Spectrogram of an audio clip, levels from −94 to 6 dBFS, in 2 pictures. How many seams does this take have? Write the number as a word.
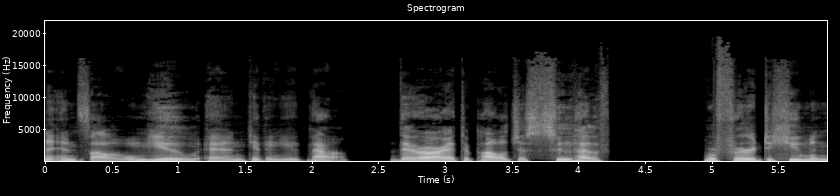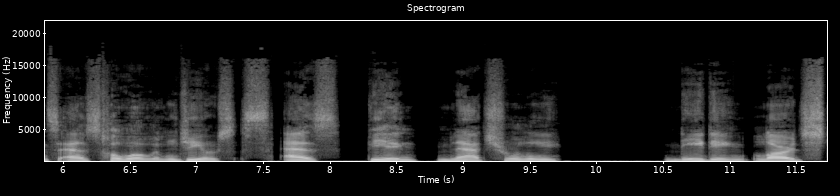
two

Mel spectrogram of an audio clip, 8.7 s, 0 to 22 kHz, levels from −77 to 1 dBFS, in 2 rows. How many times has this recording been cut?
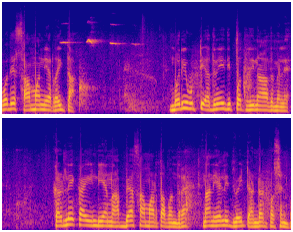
zero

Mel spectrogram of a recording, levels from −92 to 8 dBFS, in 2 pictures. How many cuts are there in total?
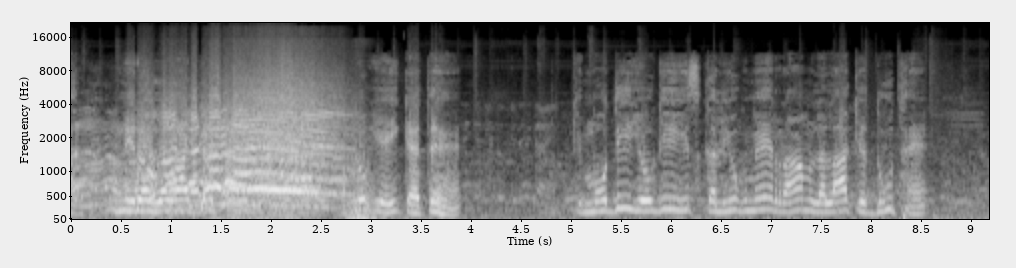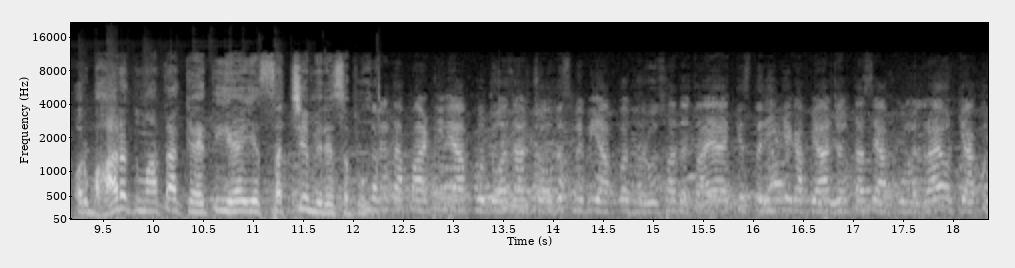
two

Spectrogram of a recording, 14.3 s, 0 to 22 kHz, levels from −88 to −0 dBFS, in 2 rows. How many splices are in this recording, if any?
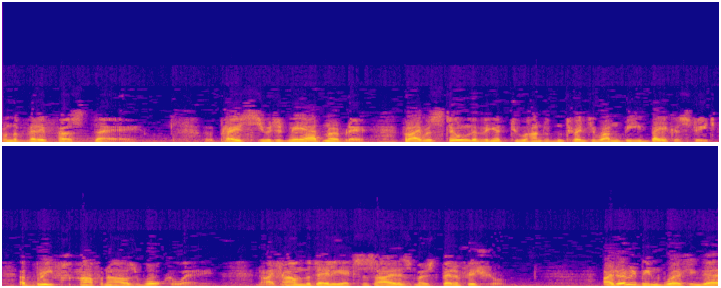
one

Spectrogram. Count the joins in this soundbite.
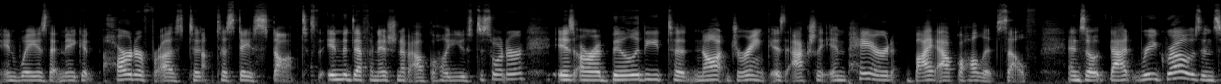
two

